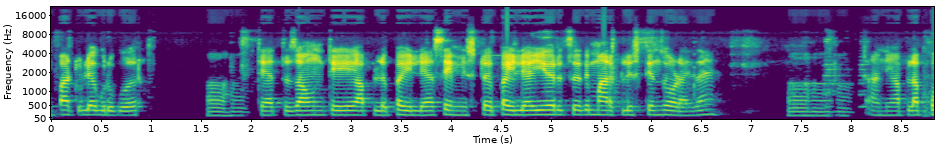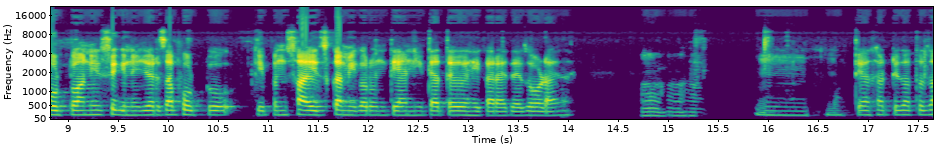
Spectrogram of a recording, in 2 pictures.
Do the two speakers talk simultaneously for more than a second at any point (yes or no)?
no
